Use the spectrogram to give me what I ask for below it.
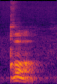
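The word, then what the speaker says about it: ق: Yang ini ko di pangkal tenggorokan, ko ya. Yang ini ringan saja, ka ya, ka. Jadi dia ada desirnya sedikit, ka. Yang ini ko, yang ini ka. Baik, ulangin, ko, ka ya.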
